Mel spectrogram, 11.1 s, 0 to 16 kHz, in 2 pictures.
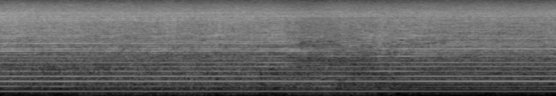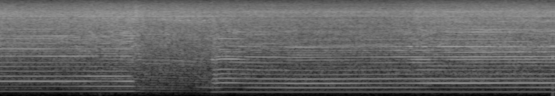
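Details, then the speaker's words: Seizing 90cc Jog two-stroke race motor, 220 psi compression, wrong stroke/rod: high steady buzz that drops and recovers as the engine locks up and smokes, with the melting cooling shroud rubbing. "oh well look at the shroud oh that's what we're hearing what oh the shroud's not picked up okay but it's locked up it's locked up and then it smokes and locks up and smokes"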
